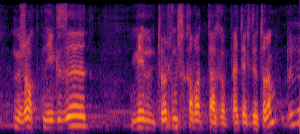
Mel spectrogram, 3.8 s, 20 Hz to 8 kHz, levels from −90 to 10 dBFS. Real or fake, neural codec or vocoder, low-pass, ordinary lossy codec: fake; codec, 24 kHz, 6 kbps, HILCodec; 7.2 kHz; none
